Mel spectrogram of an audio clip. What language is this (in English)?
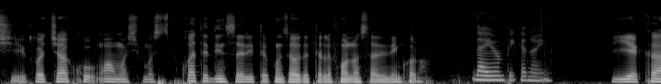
Romanian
